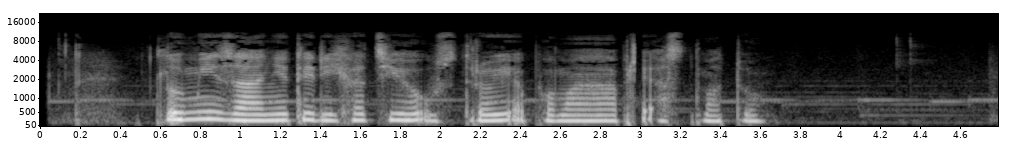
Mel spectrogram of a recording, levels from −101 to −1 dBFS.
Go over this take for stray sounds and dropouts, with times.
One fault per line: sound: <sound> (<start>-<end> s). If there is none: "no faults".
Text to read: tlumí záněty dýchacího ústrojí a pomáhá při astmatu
sound: dropout (3.0-3.0 s)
